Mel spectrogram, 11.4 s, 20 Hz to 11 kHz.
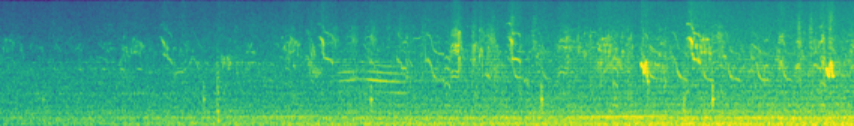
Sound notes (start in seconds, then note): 4.1 birds singing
